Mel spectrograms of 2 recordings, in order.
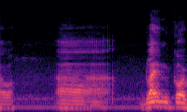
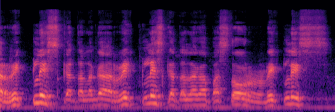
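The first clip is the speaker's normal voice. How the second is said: higher, scolding director, half-acted; scolding boss; 7 semitones higher, slower than usual. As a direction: retell the director scolding you sharply. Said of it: "pinagalitan pa ako". (galit na pagsesermon ng direktor)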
